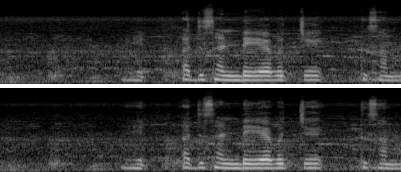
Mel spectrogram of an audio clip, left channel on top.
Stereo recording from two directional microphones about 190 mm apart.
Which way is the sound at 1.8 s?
10° right (ahead or behind).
